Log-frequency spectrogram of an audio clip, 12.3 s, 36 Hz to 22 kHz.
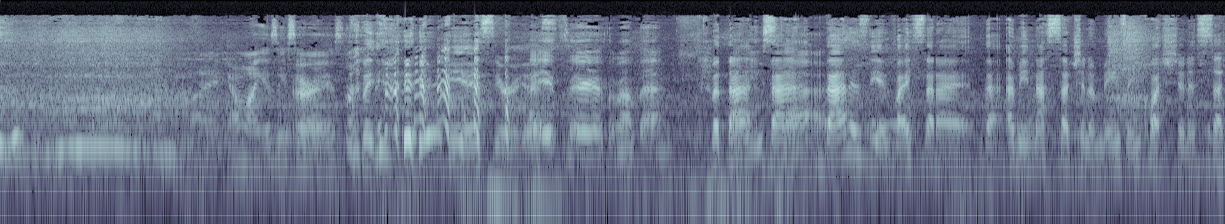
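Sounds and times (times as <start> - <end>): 
kitchen blender whirring: 0.0 - 2.3
people talking and chuckling: 0.0 - 12.2
speech: 2.7 - 12.2.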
